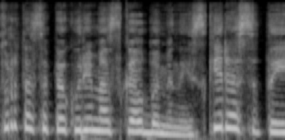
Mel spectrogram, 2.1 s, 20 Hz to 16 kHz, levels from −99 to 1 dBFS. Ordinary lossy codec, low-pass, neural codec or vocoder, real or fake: AAC, 48 kbps; 14.4 kHz; none; real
